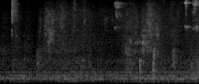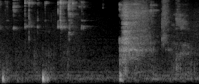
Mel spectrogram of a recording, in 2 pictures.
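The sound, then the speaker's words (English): A dog indoors, calm and relaxed, wheezes and breathes in short, raspy bursts, with a few soft whimpery squeaks mixed in and a louder huff near the end. No one speaks. “There's a dog in here for those who Don't know.”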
